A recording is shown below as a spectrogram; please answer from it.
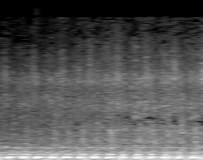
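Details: SDLG loader diesel engine at loud idle, troubleshooting an engine knock without opening the engine: sharp, evenly spaced knocks about nine per second, source not yet found.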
